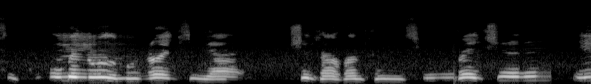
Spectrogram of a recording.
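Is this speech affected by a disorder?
Yes: traumatic brain injury; car crash, many impairments; in rehab, pool therapy.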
